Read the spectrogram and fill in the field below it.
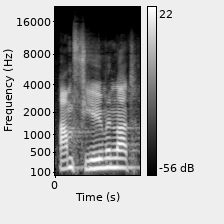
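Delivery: low-pitched Scouse grumble of anger; fuming Scouse. Acted. Comedian shows second state of Scouse being, fuming. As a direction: open the Scouse rant low, simmering. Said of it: "the second state of Scouse being".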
